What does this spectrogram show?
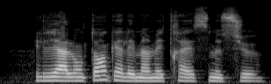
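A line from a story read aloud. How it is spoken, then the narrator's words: Plain. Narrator (French): répondit Peggotty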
